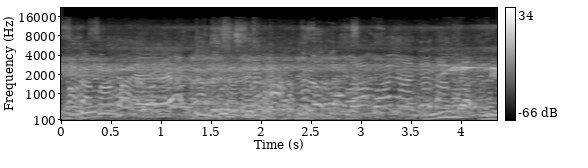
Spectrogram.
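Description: Indistinct chatter of several people talking at once, with no single voice standing out.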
